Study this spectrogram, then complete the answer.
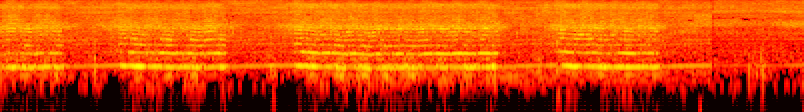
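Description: An electric grinder whines steadily at high speed.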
